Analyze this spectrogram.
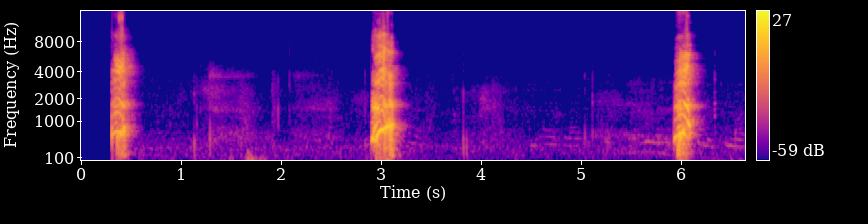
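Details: Hiccups: three sharp, abrupt hiccups roughly every three seconds, about 20 a minute, with near silence between.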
